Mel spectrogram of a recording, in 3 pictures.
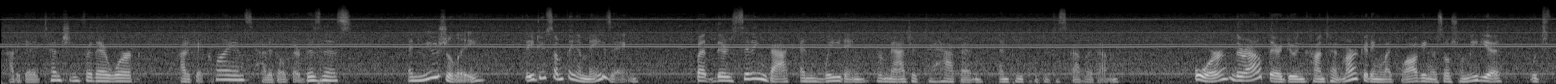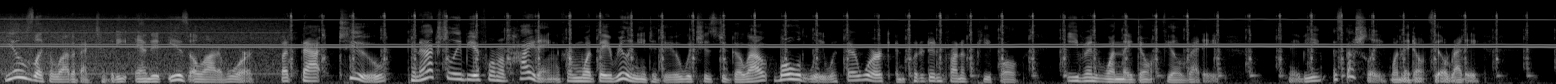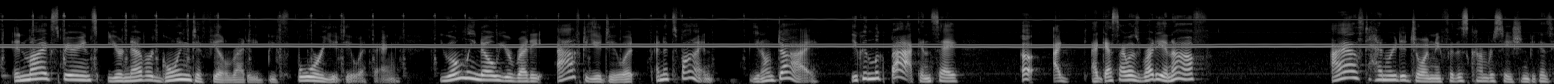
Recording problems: high-pitched whine; loud; throughout; 2 kHz, 9 dB below the speech
household noises; noticeable; throughout; 10 dB below the speech
uneven, jittery; slightly; from 2 to 14 s

